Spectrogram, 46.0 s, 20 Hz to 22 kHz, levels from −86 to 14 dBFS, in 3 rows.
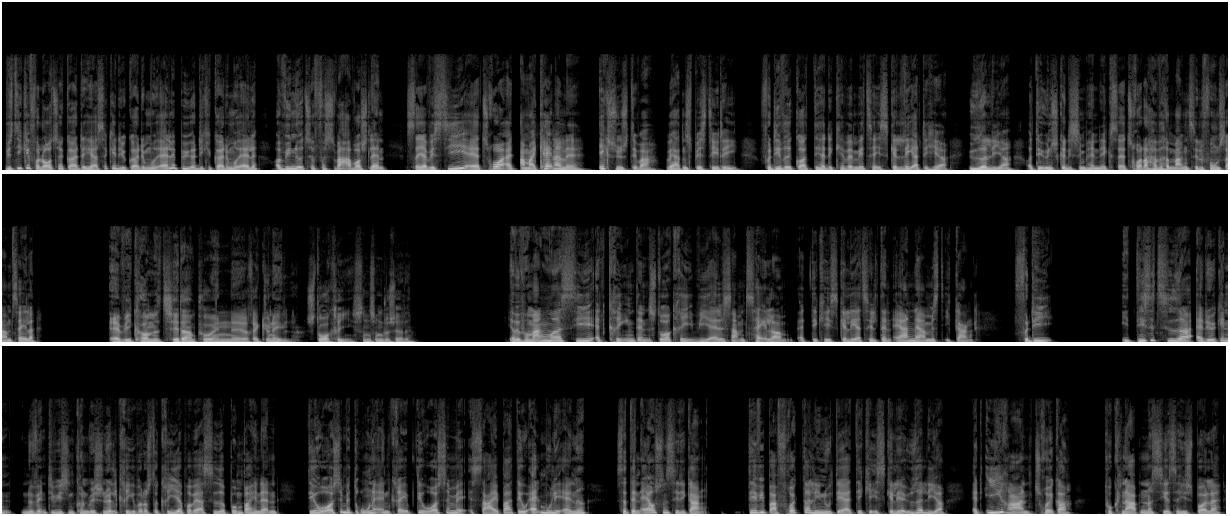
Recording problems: none

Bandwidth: 15 kHz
